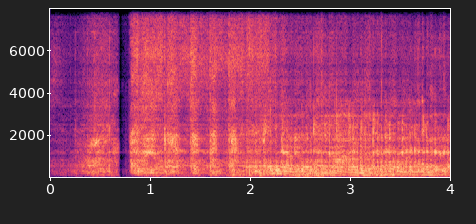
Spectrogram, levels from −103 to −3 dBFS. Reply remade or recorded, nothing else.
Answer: remade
